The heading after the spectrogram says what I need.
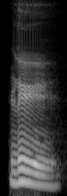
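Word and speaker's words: ㄹ: This consonant is often romanized as an R or an L, but there isn't an equivalent sound in English. 라마. This sound is actually somewhere between an L and an R sound. When pronouncing this sound, your tongue should strike the gum ridge behind your upper teeth in a quick, rapid motion.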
